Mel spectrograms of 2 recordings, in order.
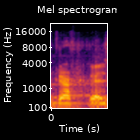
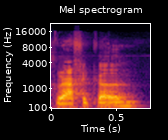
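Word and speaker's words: GraphiQL: called graphical graph iql I think it's pronounced graphical for for fun yeah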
